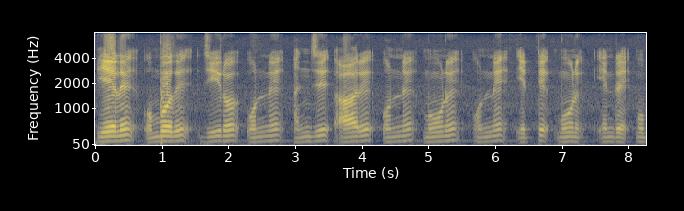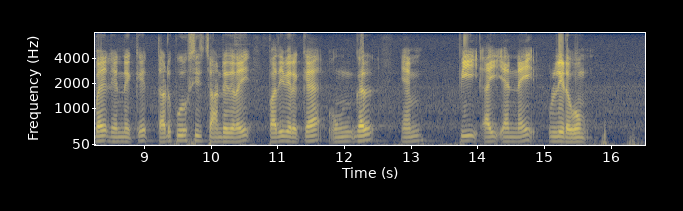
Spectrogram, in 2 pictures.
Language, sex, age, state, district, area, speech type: Tamil, male, 18-30, Tamil Nadu, Erode, rural, read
